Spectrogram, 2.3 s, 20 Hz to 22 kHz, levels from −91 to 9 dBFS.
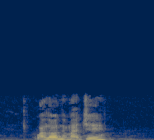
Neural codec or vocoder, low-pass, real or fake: none; 7.2 kHz; real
